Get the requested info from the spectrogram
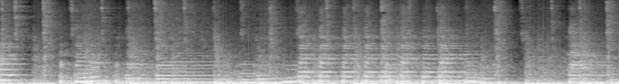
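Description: Jazz-funk trio playing live: electric guitar with sustained notes and chords, electric bass and a drum kit keeping a steady, even beat.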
